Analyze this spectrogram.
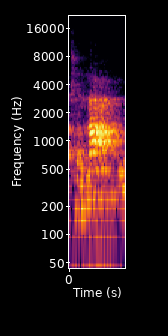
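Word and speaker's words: Tanakh: and the different books in the Hebrew uh Tanaka which is called It's pronounced it's spelled Tacoma but it's called a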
